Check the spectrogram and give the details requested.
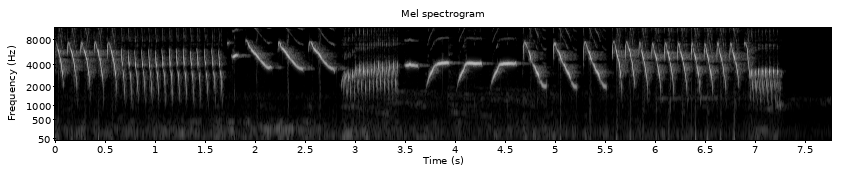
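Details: Canary singing a lure for a young canary learning song: a fast trill of repeated notes, then a series of downslurred whistles, a buzzy burst, rising chirps and further rapid trills, varied and loud.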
